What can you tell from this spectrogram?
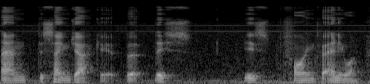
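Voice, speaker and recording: In a Suffolk accent, a man speaks at a fairly slow pace, with audible room echo. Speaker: vlogger. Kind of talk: casual vlog monologue.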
